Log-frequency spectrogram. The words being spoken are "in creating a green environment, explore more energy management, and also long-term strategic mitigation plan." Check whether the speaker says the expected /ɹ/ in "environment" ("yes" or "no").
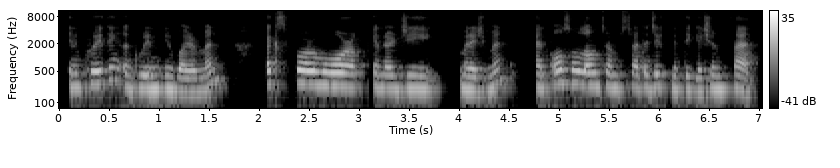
yes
